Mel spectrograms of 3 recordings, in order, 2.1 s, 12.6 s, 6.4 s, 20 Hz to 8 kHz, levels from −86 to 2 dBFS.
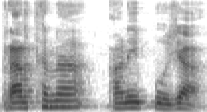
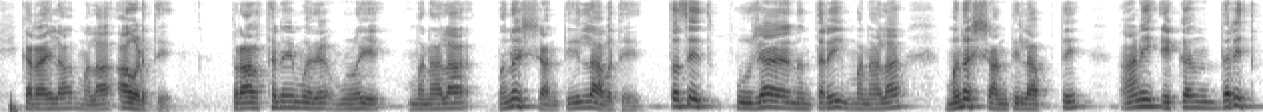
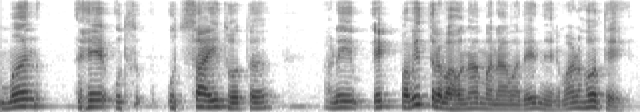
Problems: none marked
